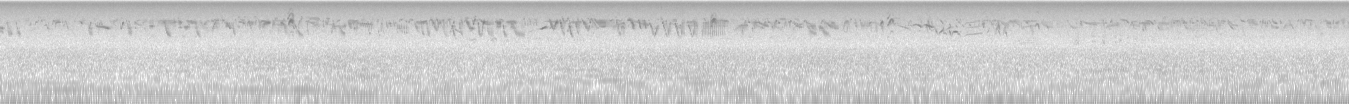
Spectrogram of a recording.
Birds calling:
Hawaii Amakihi (Chlorodrepanis virens), Eurasian Skylark (Alauda arvensis)

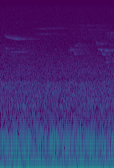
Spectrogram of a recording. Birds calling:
Red-winged Blackbird (Agelaius phoeniceus), Wood Thrush (Hylocichla mustelina), American Robin (Turdus migratorius)

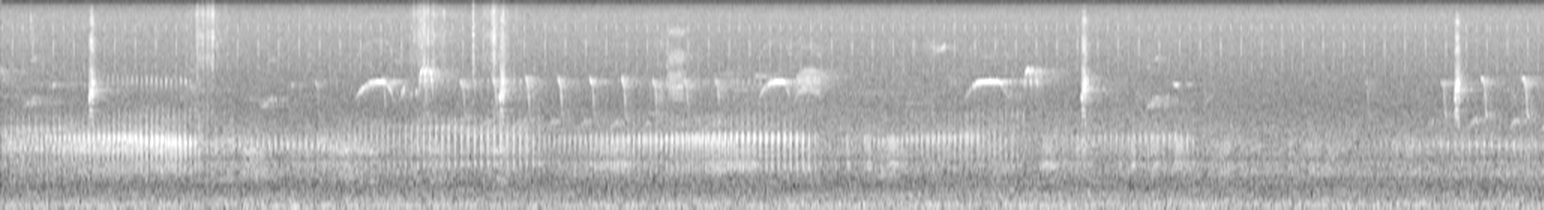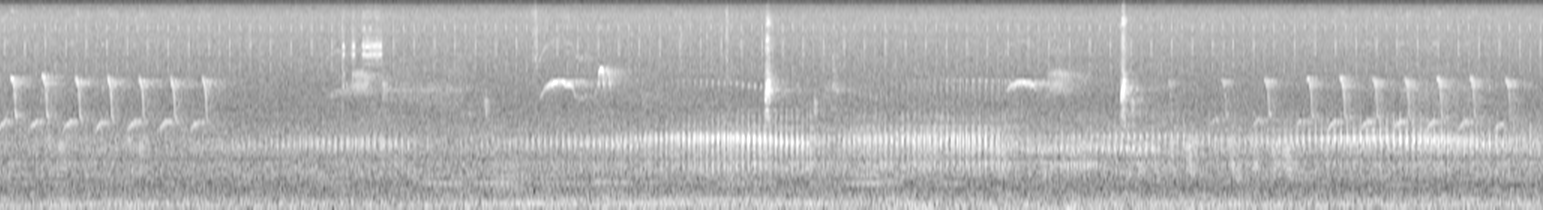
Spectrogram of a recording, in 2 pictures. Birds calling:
Northern Cardinal (Cardinalis cardinalis), Eastern Phoebe (Sayornis phoebe), unidentified bird

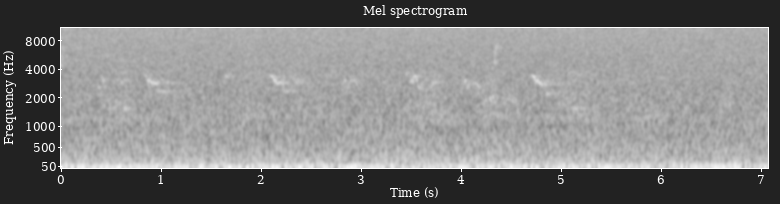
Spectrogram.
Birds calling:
American Robin (Turdus migratorius), Acorn Woodpecker (Melanerpes formicivorus)

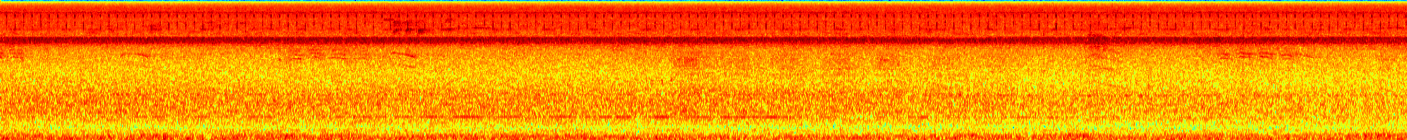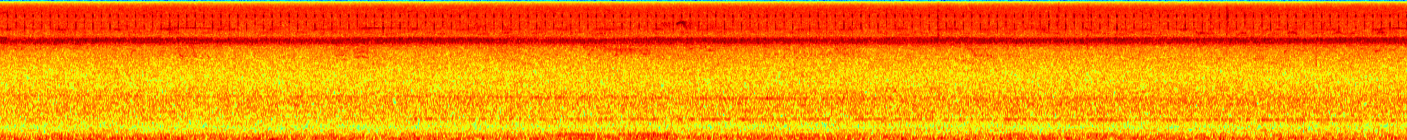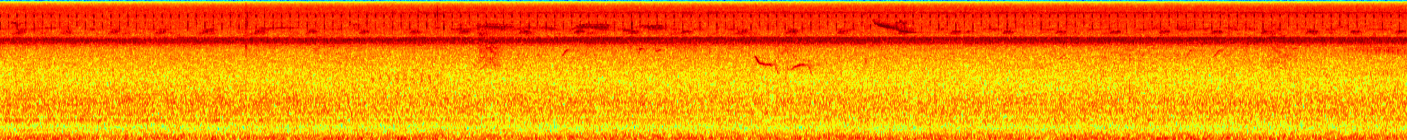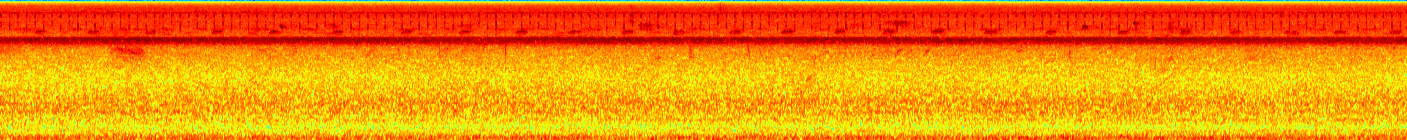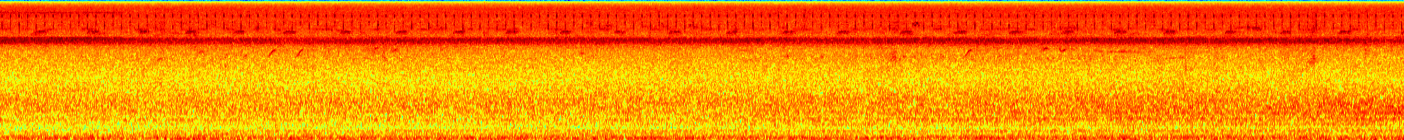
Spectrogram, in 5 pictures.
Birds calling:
Tufted Titmouse (Baeolophus bicolor), Cedar Waxwing (Bombycilla cedrorum)

